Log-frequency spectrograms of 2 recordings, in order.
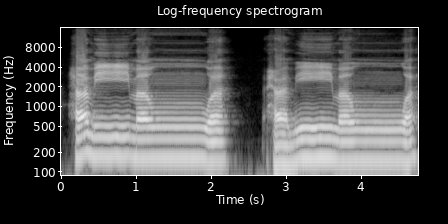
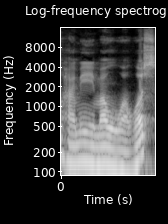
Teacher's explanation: masukkan tanwinnya ke wau sambil ditahan gunahnya dua harakat. Hamiman wa hamim wa tidak langsung hamima wa ghas tapi tahan dulu. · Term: idgham bighunah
